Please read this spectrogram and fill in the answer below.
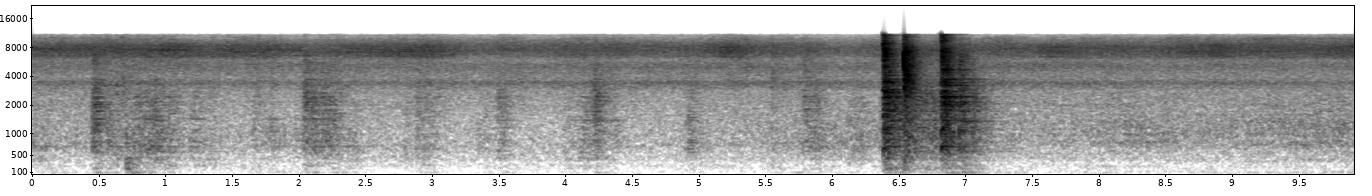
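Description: Curtain fabric rustling in short scrapes as it is handled and gathered onto a wire, then two loud quick swishes of the cloth about six and a half seconds in. A steady high hiss sits underneath.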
